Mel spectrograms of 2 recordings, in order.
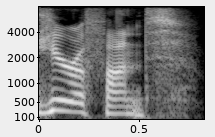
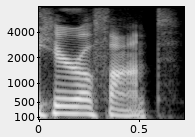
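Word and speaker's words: hierophant: pulled a card for us today it's the hero Fant the hero font h i e r o p h n t hero Fant you laughing about the word herant we didn't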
